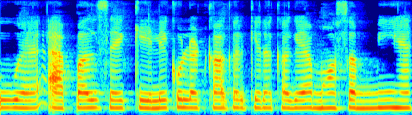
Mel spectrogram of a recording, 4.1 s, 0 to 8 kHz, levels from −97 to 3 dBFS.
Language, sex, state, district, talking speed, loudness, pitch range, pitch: Hindi, female, Maharashtra, Mumbai Suburban, 175 wpm, -20 LUFS, 195-200 Hz, 195 Hz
